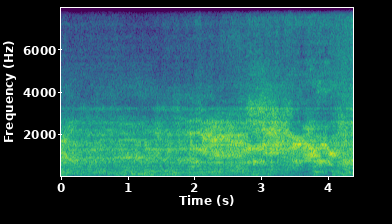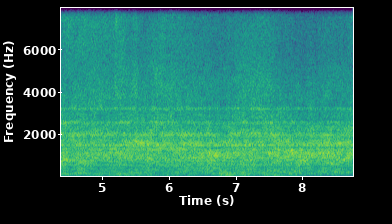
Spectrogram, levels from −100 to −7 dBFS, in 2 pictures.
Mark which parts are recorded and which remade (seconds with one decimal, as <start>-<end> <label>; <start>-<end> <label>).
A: 0.0-8.8 remade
